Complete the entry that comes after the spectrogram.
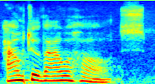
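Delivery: ordinary delivery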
